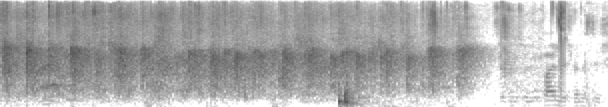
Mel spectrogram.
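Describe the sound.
A crowd applauds a volunteer coming up on stage, with dense, steady clapping for about five seconds, then the applause fades out as a voice begins speaking.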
